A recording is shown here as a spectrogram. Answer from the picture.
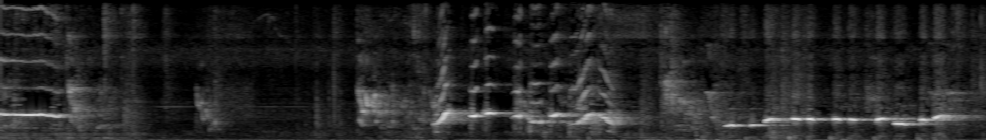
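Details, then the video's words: Cockatiel chirping: loud whistled note near the start, then a run of warbling, rising and falling whistles with harmonics, and a steady series of short repeated chirps toward the end, separated by brief silences. "cute cocketiel bird chirping"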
